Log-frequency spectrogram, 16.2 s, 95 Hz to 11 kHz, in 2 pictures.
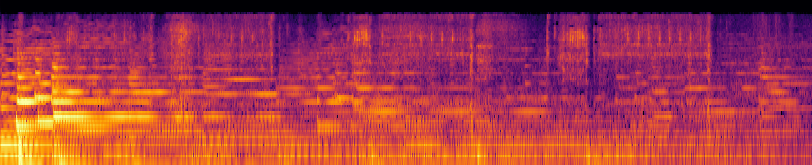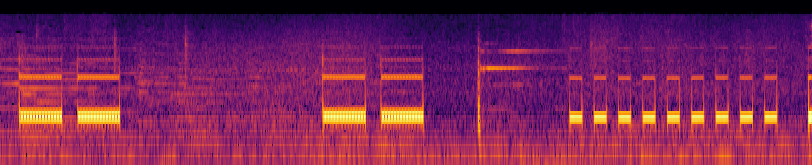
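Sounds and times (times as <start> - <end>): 
busy buzzing mechanical clatter: 0.7 - 7.8
phone keypad tones of a number being dialed: 8.3 - 9.4, 11.4 - 12.4, 13.8 - 16.2.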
